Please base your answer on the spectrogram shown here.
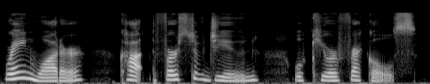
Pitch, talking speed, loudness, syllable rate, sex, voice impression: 200 Hz, 140 wpm, -19 LUFS, 3.6 syllables/s, female, feminine, adult-like, tensed, powerful, bright, clear, intellectual, calm, elegant, lively, slightly strict, slightly sharp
